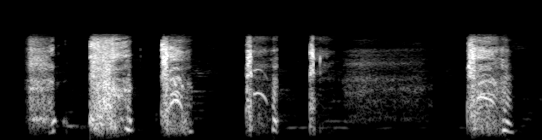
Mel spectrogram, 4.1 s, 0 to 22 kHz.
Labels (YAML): expert_labels:
- quality: good
  cough_type: wet
  dyspnea: false
  wheezing: false
  stridor: false
  choking: false
  congestion: false
  nothing: true
  diagnosis: lower respiratory tract infection
  severity: mild
age: 23
gender: female
respiratory_condition: false
fever_muscle_pain: false
status: COVID-19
